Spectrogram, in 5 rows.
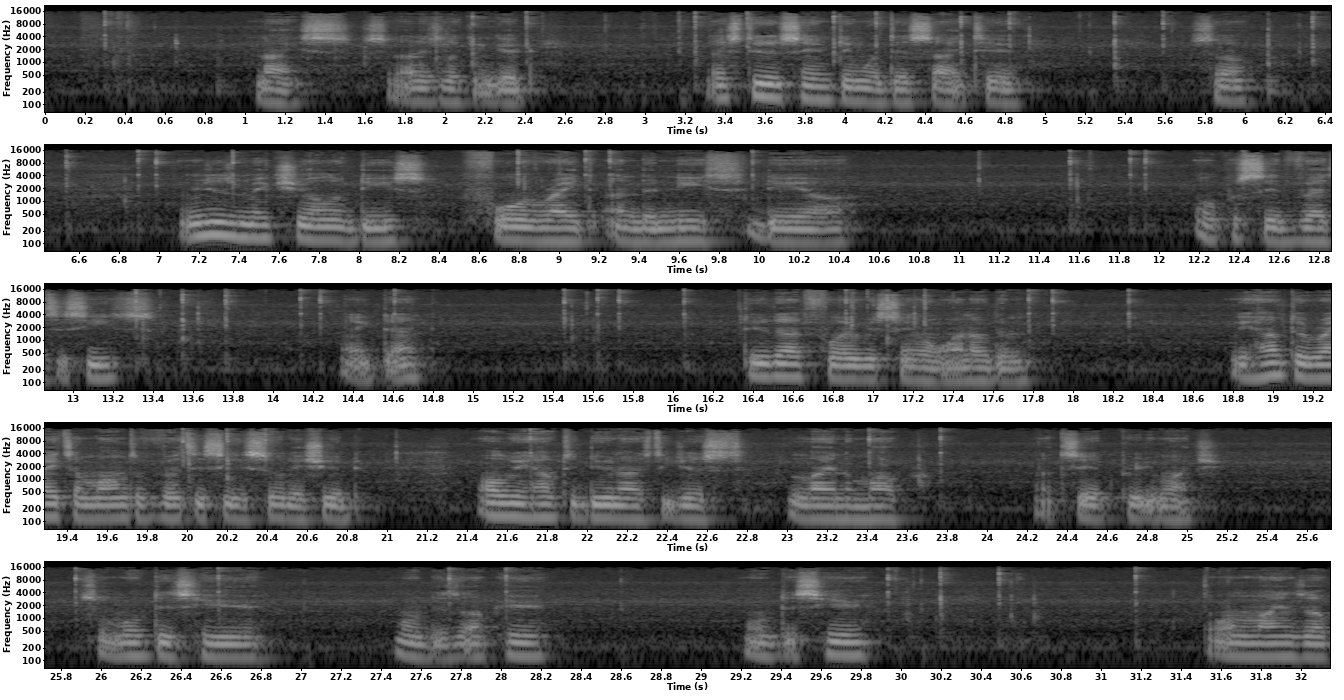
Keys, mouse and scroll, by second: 0.5 Tab, 1.4 scroll down 1, 2.2-7.0 shift+middle drag, 3.0 Tab, 3.6-4.0 scroll up 1, 5.2 scroll down 1, 6.6-7.0 scroll up 2, 7.0-7.4 right drag, 7.4-10.0 drag, 10.0 right click, 11.6 click, 11.9 right click, 12.5-13.6 drag, 13.6 shift+middle click, 14.2 right click, 14.7-15.7 drag, 15.7 right click, 16.1-17.1 drag, 17.1 shift+middle click, 17.4-17.8 scroll up 2, 17.8 right click, 18.3-20.2 drag, 20.2-21.8 shift+middle drag, 20.6-21.8 scroll up 2, 21.8 right click, 23.8-25.9 right drag, 26.6 right click, 28.1 right click, 30.3-31.3 shift+middle drag, 31.3-32.1 right drag.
